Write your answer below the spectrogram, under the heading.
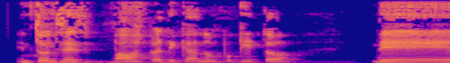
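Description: Against a quiet background, a man with a Mexican accent speaks at a high pitch. His pace is moderate, with ordinary pitch variation. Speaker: podcast co-host. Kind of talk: casual chat. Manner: stammering, repeats words.

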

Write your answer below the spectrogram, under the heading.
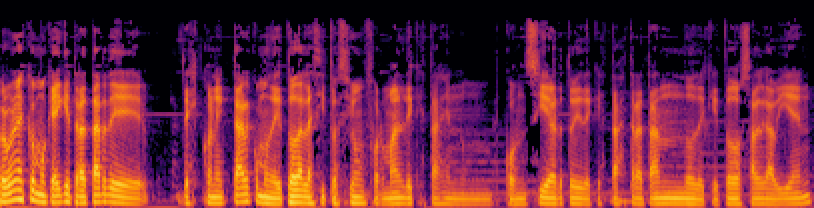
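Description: Over a quiet background with a dry, close sound and no echo, a man in an ordinary speaking voice talks at a fairly quick pace with hardly any pauses, his fairly low pitch showing ordinary variation while his loudness swings widely. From Argentina, Tucumán (Simoca). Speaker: musician and producer. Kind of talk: interview conversation.

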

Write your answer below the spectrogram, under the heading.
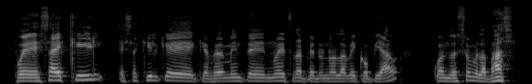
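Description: With a bright, sharp tone, a man talks at a fairly quick pace and a fairly high pitch with ordinary pitch variation. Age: 30s. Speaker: podcast co-host. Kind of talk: casual chat.

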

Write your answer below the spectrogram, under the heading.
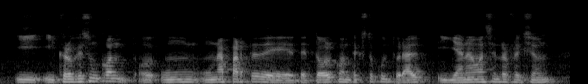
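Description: Audible room echo surrounds a voice that moves at a moderate pace with fairly even intonation. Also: man. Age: 20s. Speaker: podcast co-host. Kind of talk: casual chat.

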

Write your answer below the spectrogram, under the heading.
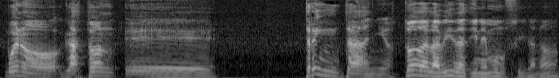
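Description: A man at a medium pitch, very slow pace and lively intonation. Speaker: radio host. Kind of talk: radio interview.

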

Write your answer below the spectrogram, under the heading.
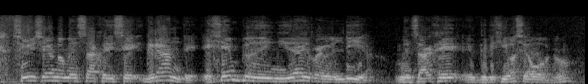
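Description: Lively intonation carries speech at a fairly quick pace, with very even loudness. Noticeable background noise and audible room echo are present. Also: man, fairly high pitch for a man. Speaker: radio host. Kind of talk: radio interview. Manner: halting.

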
